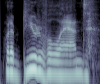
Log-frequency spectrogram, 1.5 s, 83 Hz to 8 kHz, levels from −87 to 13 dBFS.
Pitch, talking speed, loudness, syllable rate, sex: 145 Hz, 160 wpm, -15 LUFS, 5.0 syllables/s, male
